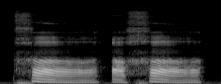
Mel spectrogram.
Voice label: Voiceless uvular fricative trill ʀ̝̊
